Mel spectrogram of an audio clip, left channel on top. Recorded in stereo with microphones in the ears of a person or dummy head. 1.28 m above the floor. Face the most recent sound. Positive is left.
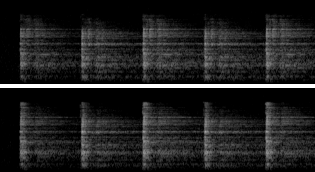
turn(degrees=-10)  # may be behind; listen again after turning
